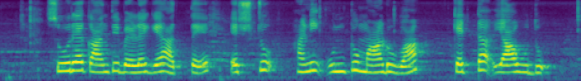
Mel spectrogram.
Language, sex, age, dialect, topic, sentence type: Kannada, female, 31-35, Central, agriculture, question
